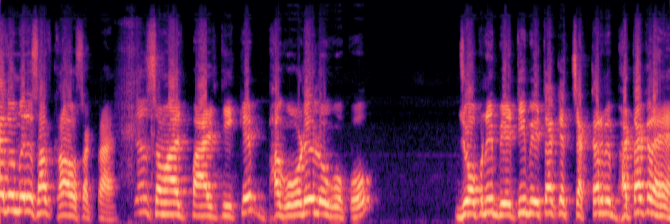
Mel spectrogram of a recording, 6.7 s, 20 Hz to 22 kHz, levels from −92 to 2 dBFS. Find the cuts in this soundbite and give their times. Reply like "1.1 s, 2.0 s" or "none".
1.5 s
